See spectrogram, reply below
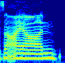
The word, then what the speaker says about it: Xion: But it's funny, too, because there's a character in the game called Xion, but it's spelled X-I-O-N. So, like, I would never pick up how to Zion. – Pronounce that.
